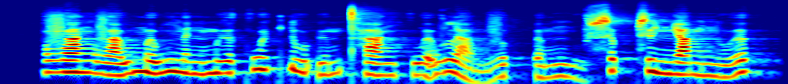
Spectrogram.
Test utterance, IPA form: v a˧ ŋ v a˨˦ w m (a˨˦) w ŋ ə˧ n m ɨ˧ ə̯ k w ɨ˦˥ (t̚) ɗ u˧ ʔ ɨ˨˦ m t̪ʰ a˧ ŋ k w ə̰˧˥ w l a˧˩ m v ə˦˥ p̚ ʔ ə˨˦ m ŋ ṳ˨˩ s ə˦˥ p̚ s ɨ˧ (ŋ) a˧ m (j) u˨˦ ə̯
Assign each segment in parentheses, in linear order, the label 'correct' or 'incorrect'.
incorrect: ə˨˦, incorrect: k̚, incorrect: ɲ, incorrect: ɲ

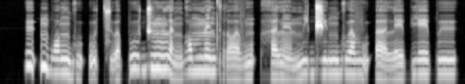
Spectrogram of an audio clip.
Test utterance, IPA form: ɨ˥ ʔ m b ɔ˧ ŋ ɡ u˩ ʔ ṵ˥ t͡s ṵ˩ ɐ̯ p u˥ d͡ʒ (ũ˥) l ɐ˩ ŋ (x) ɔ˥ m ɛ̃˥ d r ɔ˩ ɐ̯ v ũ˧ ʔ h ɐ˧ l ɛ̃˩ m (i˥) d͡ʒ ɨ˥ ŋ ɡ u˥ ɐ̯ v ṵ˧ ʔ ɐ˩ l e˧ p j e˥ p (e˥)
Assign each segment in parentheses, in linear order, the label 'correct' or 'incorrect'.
correct, incorrect: ɡ, correct, incorrect: ɨ˥

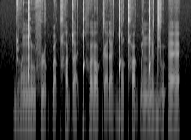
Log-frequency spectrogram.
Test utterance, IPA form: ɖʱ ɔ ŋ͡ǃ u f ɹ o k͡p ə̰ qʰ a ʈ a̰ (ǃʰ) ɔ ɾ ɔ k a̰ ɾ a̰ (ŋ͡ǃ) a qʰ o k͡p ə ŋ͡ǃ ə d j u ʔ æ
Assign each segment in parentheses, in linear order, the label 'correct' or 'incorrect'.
correct, incorrect: ɡ͡ǃ

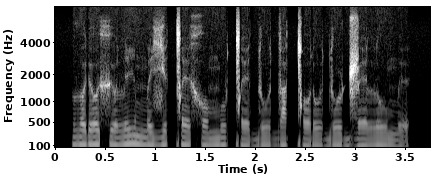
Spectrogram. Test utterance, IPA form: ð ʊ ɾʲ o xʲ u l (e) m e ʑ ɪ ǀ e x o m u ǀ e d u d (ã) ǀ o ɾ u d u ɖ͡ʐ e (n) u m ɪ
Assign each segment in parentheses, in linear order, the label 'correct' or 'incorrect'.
incorrect: i, incorrect: a, incorrect: l

